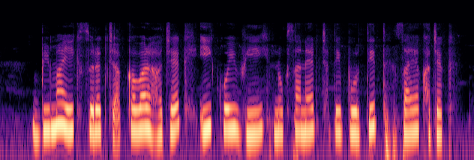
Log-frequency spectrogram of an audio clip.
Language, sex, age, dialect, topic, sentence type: Magahi, female, 18-24, Northeastern/Surjapuri, banking, statement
